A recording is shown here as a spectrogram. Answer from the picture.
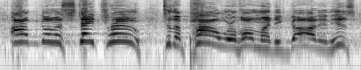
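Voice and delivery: high, loud declaration building to a shout; impassioned pulpit proclamation; full-force preaching. Real, not acted. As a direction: preach it with rising fervor to a roaring finish.

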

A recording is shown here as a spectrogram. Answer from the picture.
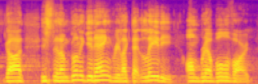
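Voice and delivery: usual speaking voice

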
